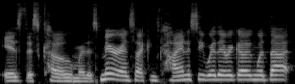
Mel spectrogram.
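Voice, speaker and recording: A woman's voice: medium pitch, quick pace, no room sound, clean studio sound. A woman talking casually about folklore and games, opinionated and given to rambling asides.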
